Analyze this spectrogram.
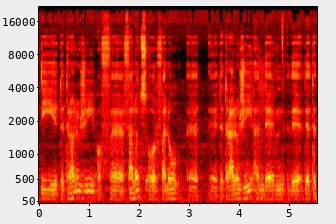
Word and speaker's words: Fallot: it in english but we say tetralogy of fallow because fallow was a french physician so it's a pro a proper pronunciation is fellow so the trilogy of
